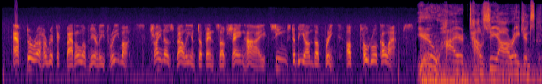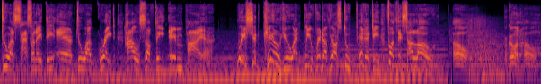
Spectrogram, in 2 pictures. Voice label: men animation; Warm to fuzzy, bigger voice.

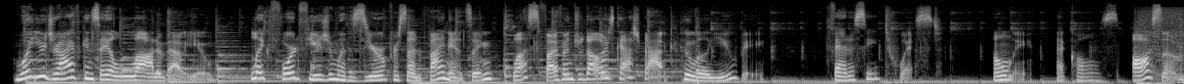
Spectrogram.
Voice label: women commercial; Conversational, Fresh, and Genuine All American Girl Next Door.

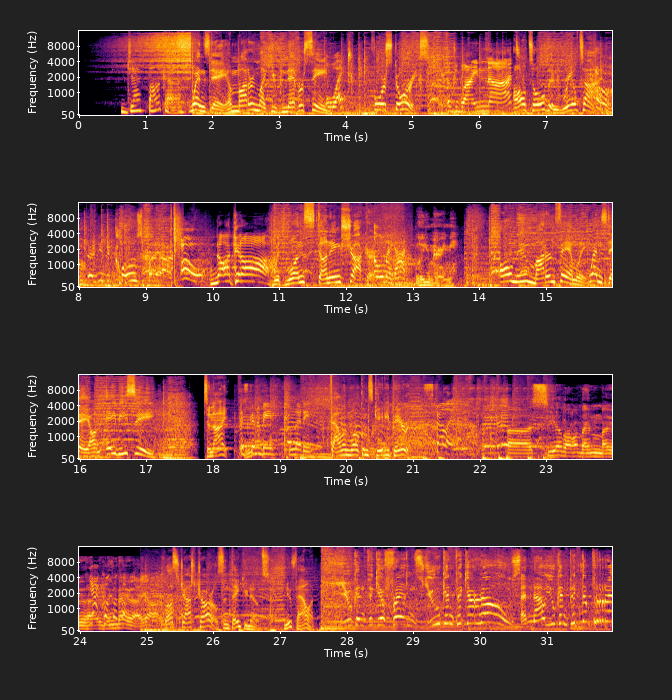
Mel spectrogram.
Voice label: men promos; Young and trustworthy. The guy next door with hip appeal.

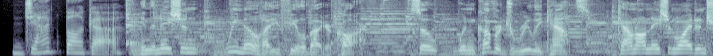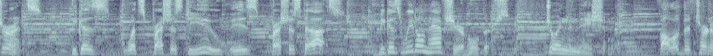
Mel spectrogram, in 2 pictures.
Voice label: men commercial; Young and trustworthy. The guy next door with hip appeal.

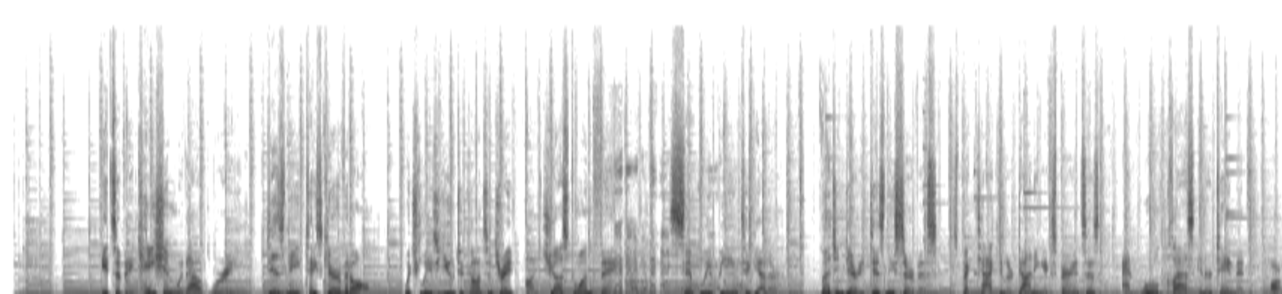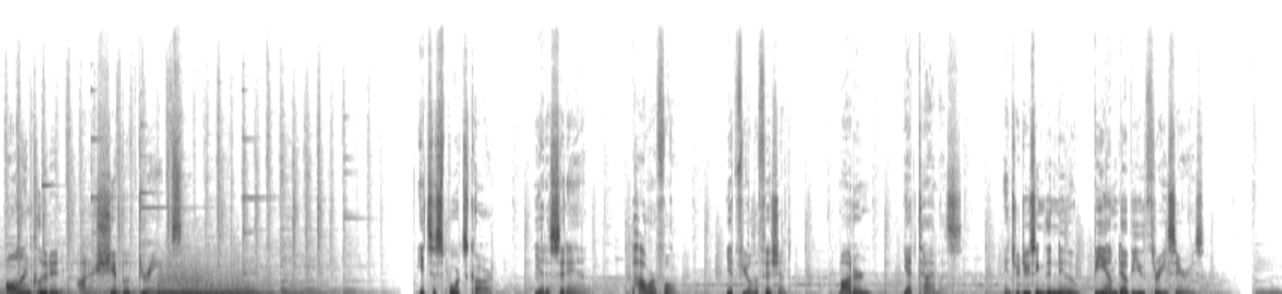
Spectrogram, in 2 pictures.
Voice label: men commercial; Conversational and relatable. Clear, upbeat, and calming.

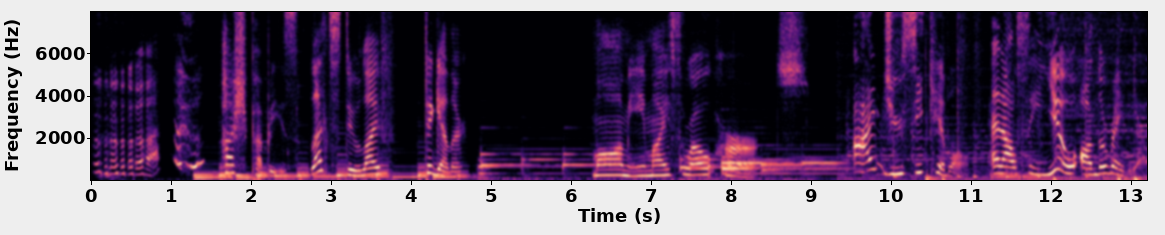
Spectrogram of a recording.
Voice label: kids commercial; Cute as a button and just as fun!

